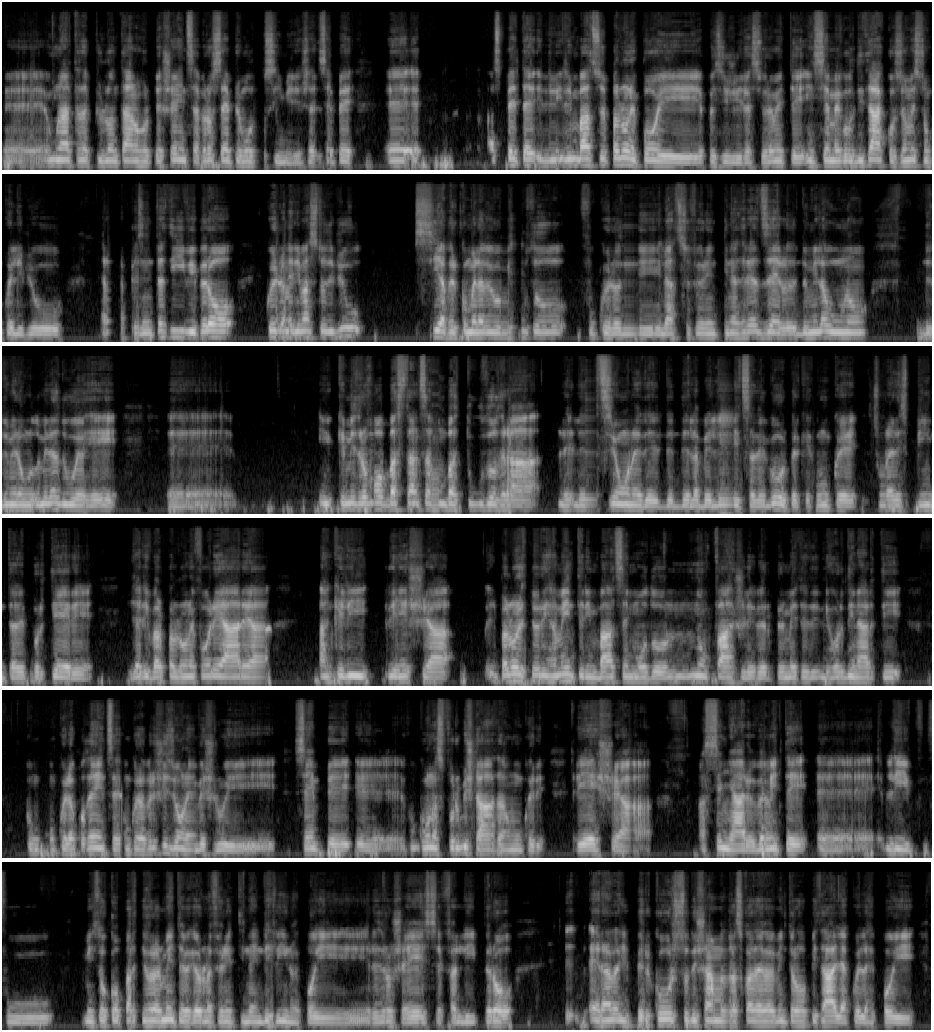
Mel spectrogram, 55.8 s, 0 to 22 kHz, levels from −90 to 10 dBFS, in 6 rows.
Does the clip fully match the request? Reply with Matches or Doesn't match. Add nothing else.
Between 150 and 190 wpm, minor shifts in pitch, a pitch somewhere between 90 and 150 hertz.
Matches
